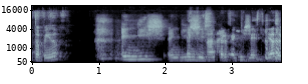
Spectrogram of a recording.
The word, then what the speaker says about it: Enguix: ¿Cómo debo de pronunciar tu apellido? Engish.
